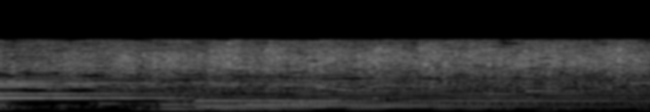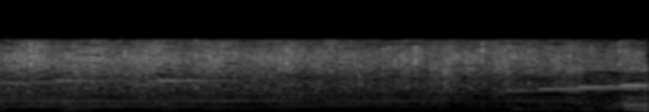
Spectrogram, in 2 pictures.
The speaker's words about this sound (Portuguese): Irmãos, qual é a igreja que tem um coral que fica o tempo todo nas missões, nos hospitais, nos asilos? Você pode aplaudir o Senhor por eles?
